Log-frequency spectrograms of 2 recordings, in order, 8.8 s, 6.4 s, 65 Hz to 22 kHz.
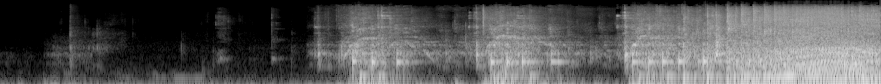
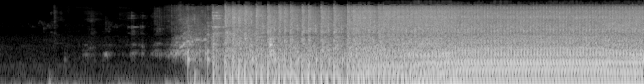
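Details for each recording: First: Craftsman pressure washer, 5.5hp Briggs and Stratton Intek 190, with fuel poured down the plug hole: cranks, catches on the primed fuel and runs in short rough bursts before dying; fuel from the carburetor not reaching it. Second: Craftsman pressure washer, 5.5 hp Briggs & Stratton Intek 190, gifted as non-running: quiet two seconds, then engine catches and settles into a steady, even chug under pump load with no misses.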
